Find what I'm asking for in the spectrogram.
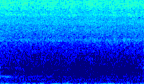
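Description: A continuous, soft hiss of spray runs steadily for a couple of seconds, fairly quiet, with no talking over it, as spray is put on a person's lips, with their eyes covered, before lip filler injections.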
